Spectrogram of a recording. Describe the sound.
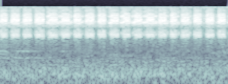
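Male cicadas singing to attract females: a loud, shrill, high-pitched buzzing chorus pulsing in a rapid, steady rhythm throughout.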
